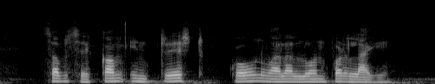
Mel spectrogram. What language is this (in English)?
Bhojpuri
